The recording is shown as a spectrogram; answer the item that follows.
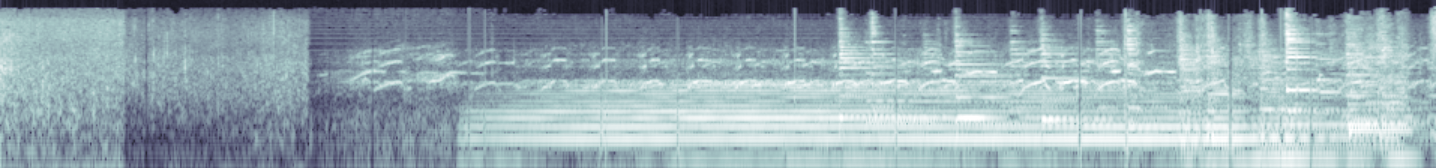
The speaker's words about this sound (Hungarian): Már közeledik a hajó, halljátok ti is a tenger zúgását s a hajó kürtjét.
